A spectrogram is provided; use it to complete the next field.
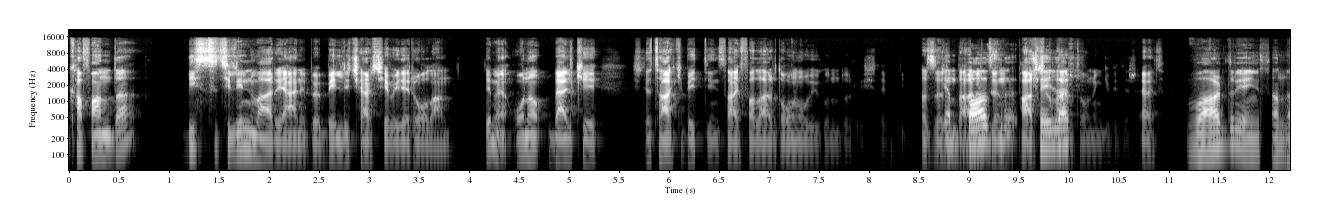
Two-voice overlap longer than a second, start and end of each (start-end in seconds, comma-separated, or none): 8.7-10.2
